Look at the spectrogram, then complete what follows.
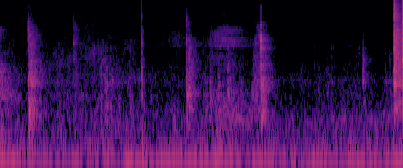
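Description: Scattered light plastic clicks and knocks as a Nerf Fortnite AR-L toy blaster and its magazine are handled, with a louder sharp click at the very end.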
